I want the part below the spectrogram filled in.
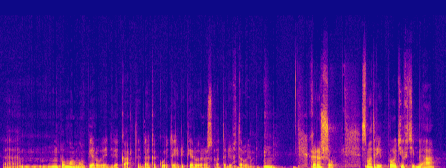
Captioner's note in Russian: откашливается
